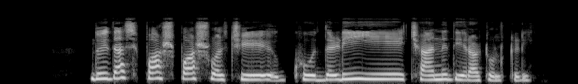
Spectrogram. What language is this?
Pashto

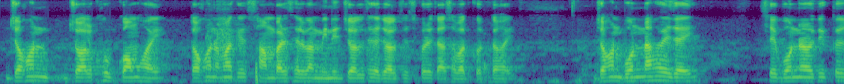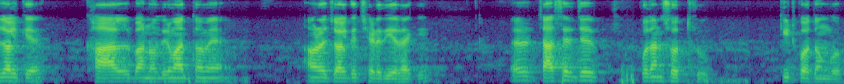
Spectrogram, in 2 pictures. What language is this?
Bangla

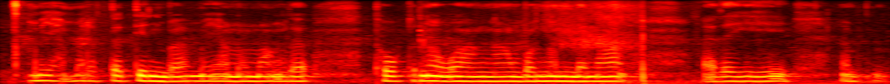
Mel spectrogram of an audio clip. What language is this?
Manipuri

